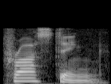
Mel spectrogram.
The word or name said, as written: frosting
